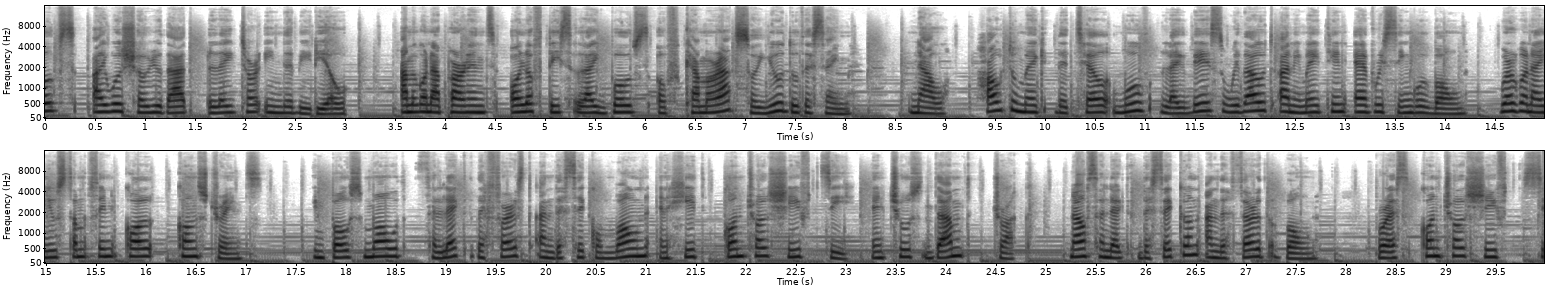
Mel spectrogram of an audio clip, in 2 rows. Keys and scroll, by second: 1.1 r, 1.8 Escape, 2.9 r, 8.6 r, 21.3 ctrl+shift+c, 29.6 ctrl+shift+c.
